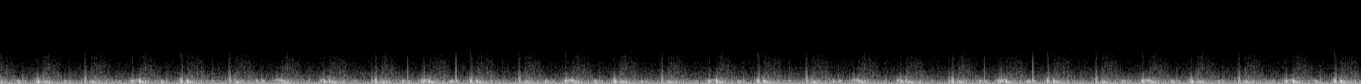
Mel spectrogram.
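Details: Womb-sound sleep aid for babies: steady, muffled low thumps at about 125 a minute over a continuous whooshing rumble of flowing noise, womb-style heartbeat sound; heartbeat.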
